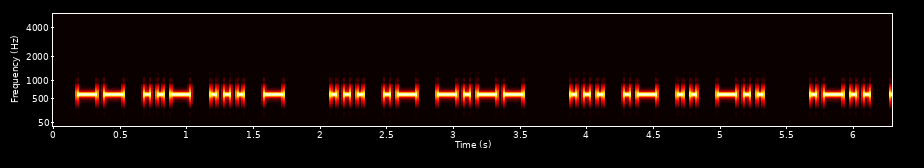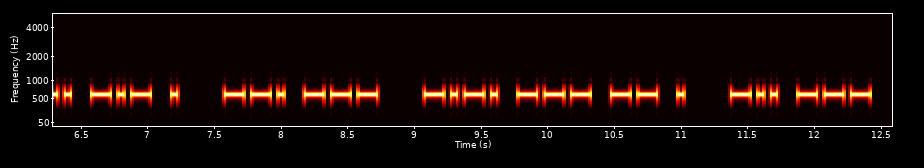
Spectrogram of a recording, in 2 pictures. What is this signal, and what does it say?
Morse code, heard as a keyed tone, about 24 wpm, 600 Hz. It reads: MUST SAY SAID LIKE GO COME DO
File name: CW / Practice / 500MostCommonEnglishWords24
